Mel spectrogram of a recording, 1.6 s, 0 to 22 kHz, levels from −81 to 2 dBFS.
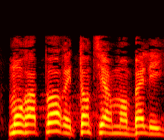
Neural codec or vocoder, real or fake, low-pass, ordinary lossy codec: none; real; none; none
